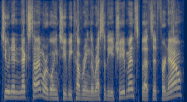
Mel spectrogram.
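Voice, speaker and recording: A man's voice: fairly high pitch, lively intonation, quick pace, fairly bright tone, smooth, no echo, clean studio sound. A man hosting a game walkthrough, giving casual step-by-step instructions to viewers in a scripted narration style. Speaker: host of a game achievement guide.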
